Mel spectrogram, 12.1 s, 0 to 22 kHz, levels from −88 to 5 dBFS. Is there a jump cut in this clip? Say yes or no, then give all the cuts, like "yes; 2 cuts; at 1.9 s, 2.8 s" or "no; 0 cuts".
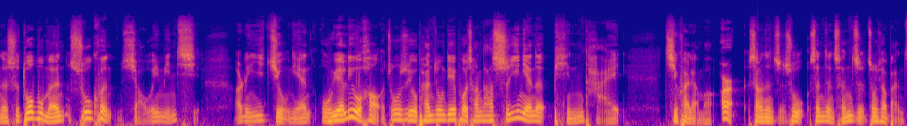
no; 0 cuts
